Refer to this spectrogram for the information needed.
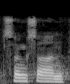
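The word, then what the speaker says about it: Seung Sahn: Sung San. Is that how you say his name, the Korean master? Sung San? How do you say that? Yeah, Sung San,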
